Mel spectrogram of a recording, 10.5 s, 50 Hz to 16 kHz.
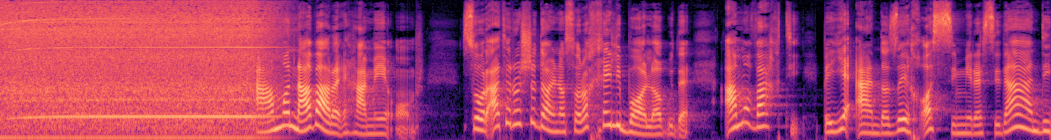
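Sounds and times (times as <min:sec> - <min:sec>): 
vacuum cleaner running: 0:00.0 - 0:03.0
speech: 0:02.7 - 0:10.4.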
